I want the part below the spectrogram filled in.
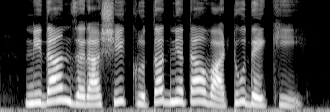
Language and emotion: Marathi, neutral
